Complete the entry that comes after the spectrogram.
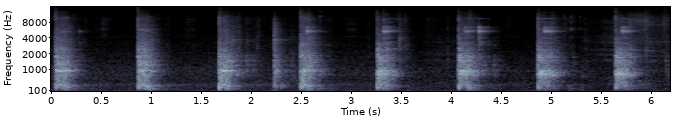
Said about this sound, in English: just get a nice planishing hammer, a good sized one like this, and just casually just lay into it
